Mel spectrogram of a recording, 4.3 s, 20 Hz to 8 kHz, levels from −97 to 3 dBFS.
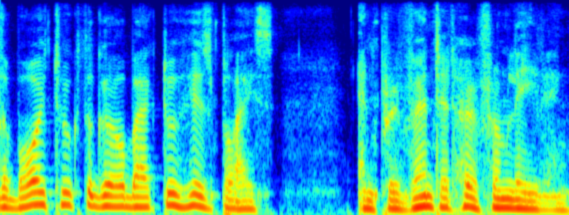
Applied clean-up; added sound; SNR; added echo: none; none; none; none.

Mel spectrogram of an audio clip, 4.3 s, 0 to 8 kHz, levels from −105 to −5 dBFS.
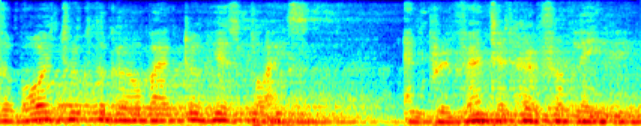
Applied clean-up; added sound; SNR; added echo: none; none; none; reverberation time 2.6 s.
